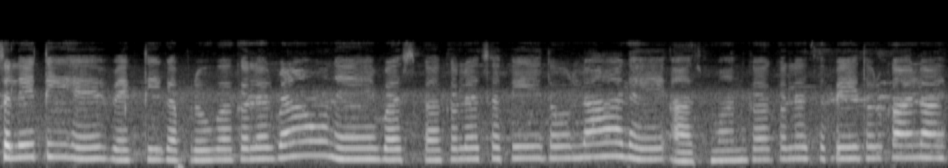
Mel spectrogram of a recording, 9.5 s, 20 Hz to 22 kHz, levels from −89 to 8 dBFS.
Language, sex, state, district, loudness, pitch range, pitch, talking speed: Hindi, female, Rajasthan, Bikaner, -21 LUFS, 245-280 Hz, 260 Hz, 135 wpm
